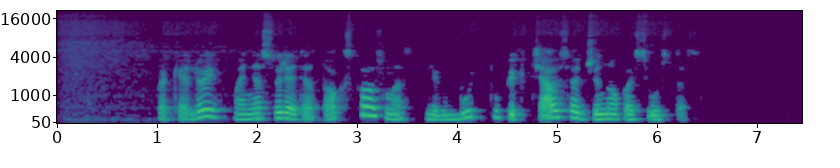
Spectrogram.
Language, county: Lithuanian, Vilnius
